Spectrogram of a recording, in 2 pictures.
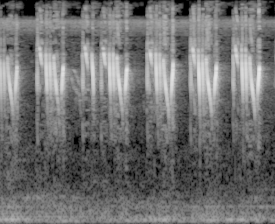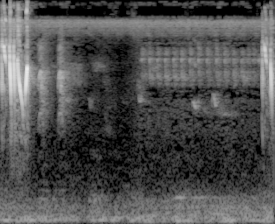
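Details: Bar-winged prinia, locally ciblek gunung, in a bird-training recording: about three seconds of fast, high, repeated flicking notes, then a pause with faint distant high twitters.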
